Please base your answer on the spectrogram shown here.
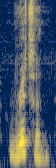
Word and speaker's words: written: of the lexical stress so written has a stress and emphasis on the first syllable whereas return has an emphasis or stress on the second syllable and what you've got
